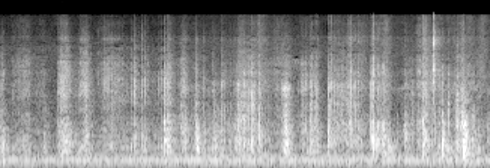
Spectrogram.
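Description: Scissors snipping through a sheet of printed paper, with the paper rustling and rubbing as it is handled: a faint run of short, irregular cuts.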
